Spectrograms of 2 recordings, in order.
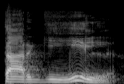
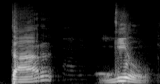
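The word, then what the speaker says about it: תרגיל: Entonces nosotros no decimos targuil, ¿verdad? Esta es la palabra que significa práctica. No decimos targuil. ¿Cómo decimos? Targil. Targil. La taf y la gimel suenan fuerte.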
